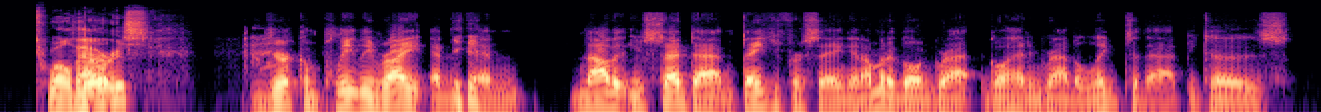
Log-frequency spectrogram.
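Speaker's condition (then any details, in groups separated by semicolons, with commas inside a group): No condition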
